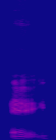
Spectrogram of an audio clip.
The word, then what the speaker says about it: est: Our second version to say my name is would be mon nom a. Mon nom a. Note that our EST is pronounced A.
